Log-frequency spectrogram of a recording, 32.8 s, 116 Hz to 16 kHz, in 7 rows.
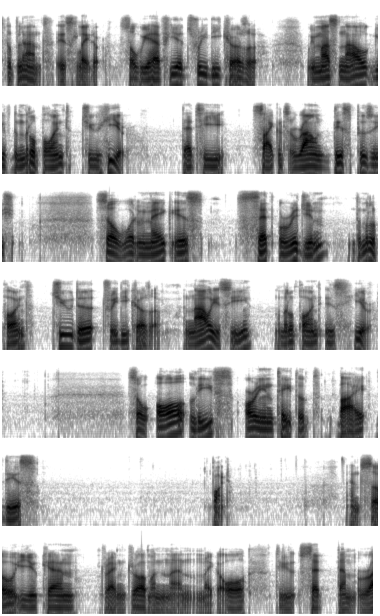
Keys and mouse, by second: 18.6-23.8 middle drag, 25.1-26.5 right drag, 26.5 g.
